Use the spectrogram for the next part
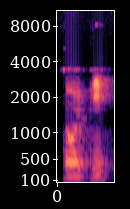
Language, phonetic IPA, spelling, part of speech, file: Russian, [tɐˈpʲi], топи, verb, Ru-то́пи.ogg
- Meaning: second-person singular imperative imperfective of топи́ть (topítʹ)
